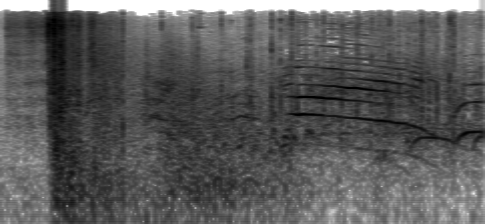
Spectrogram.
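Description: antique cannon firing

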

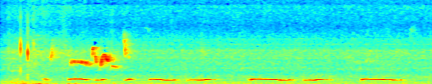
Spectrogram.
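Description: white-winged dove cooing

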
